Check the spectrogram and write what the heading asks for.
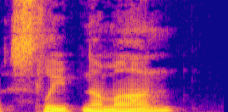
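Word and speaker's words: Sliabh na mBan: In Irish, it's pronounced something like Sleep Naman.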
